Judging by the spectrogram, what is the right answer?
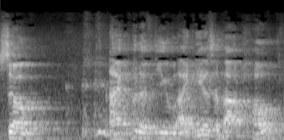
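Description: Audible room echo follows a man as he speaks. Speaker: Unitarian Universalist minister giving a guest sermon. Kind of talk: sermon delivered to a congregation. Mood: warm, lightly humorous. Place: stage.

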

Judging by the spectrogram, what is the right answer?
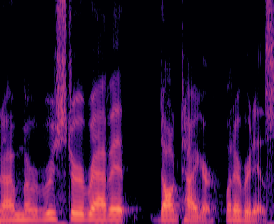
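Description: A woman talks at a fairly quick pace in an American accent. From Oklahoma. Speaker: motivational speaker and therapist; motivational speaker. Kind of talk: casual chat. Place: studio. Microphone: studio mic.

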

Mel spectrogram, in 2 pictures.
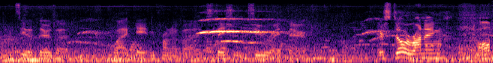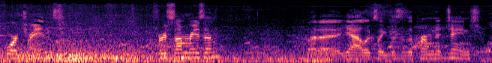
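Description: The speech comes at a fairly slow pace, broken by long, frequent pauses. The sound is dry with no echo, and a crowd can be heard in the background. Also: man. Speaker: park visitor vlogger. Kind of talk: casual vlog commentary. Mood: mildly wry, upbeat. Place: street. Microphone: phone near.

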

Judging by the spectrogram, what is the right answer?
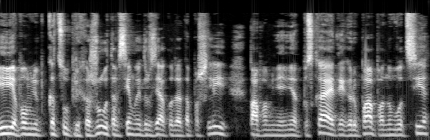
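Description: Rattling along at a very fast pace, a man speaks at medium pitch with ordinary pitch variation. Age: 50s. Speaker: professional trader and trading educator; trading educator. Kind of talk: interview. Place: studio. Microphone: lapel.

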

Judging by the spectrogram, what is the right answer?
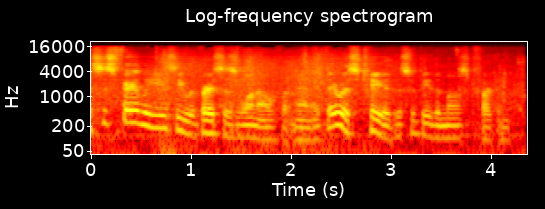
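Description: Lively in intonation, a man speaks very fast against noticeable background noise. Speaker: gaming streamer. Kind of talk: let's play commentary. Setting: livestream with friends on voice chat. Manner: casual, swears freely.

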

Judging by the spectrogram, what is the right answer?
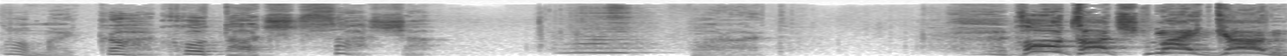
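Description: Putting on a raspy, menacing character voice at an extremely high pitch, a man speaks at a very slow pace with long, frequent pauses. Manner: proud, menacing.

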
